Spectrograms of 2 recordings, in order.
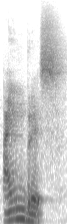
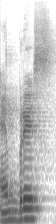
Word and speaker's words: embrace: पहला है आइम्ब्रेस, आइम्ब्रेस तो इसको नहीं बोलते हम लोग। फिर है आइम ब्रीज, वो भी नहीं बोलते। फिर एम्ब्रेस, जी हाँ ये बोलते हैं अपन।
